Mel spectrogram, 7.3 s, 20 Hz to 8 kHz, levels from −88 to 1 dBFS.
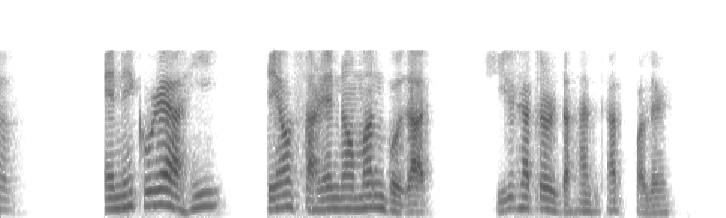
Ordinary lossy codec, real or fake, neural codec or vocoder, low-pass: AAC, 16 kbps; fake; codec, 16 kHz, about 1 kbps, DyCAST, with the encoder's durations; 7.2 kHz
